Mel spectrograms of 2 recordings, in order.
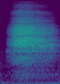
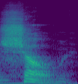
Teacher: If you move your tongue just a little bit back, instead of getting S, you get sh as in show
